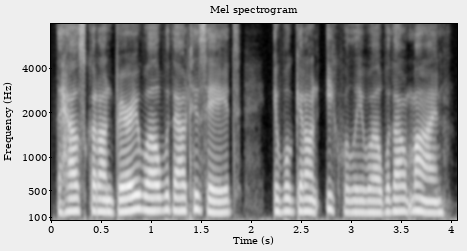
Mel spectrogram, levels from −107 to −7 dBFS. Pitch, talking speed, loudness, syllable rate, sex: 185 Hz, 250 wpm, -16 LUFS, 6.5 syllables/s, female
